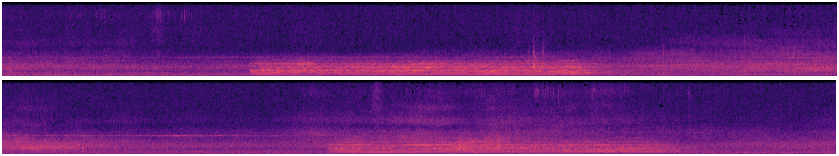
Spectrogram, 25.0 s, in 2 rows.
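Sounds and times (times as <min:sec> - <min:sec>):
train rolling past rumble: 0:00.0 - 0:25.0
locomotive air horn: 0:03.7 - 0:09.4, 0:17.4 - 0:22.8.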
